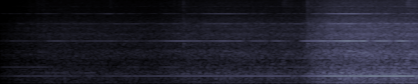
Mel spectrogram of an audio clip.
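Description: Backpack vacuum cleaner running steadily: a hum with a held whine, fading in from silence and growing clearly louder about three seconds in.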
